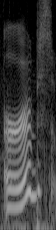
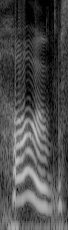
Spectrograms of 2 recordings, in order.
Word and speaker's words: herbs: Emma says, why do Americans not pronounce the H in herbs? Why would you say it herbs? That sounds stupid. It's herbs.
